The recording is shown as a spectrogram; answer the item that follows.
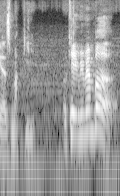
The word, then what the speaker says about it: Maki: been pronouncing it as Maki okay remember makiro makiro hey think of her as a freaking piece of sushi she is Sushi Maki so yeah I I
